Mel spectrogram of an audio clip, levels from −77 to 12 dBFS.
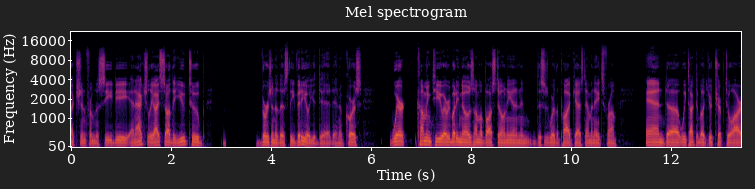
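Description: Speech recording with a playback stall from 3.10 to 3.71 s: the audio cuts to silence mid-flow for about 0.61 s, then resumes, likely because the player's buffer ran dry or its playback thread was briefly blocked. Immediately afterward, from 3.71 to 4.93 s, time-compressed catch-up sets in. The player trims its accumulated backlog by dropping short segments and cross-fading across the gaps, so the speech runs at roughly 1.5x speed. The pitch stays normal.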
